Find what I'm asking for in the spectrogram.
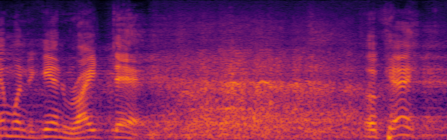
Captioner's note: laughter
